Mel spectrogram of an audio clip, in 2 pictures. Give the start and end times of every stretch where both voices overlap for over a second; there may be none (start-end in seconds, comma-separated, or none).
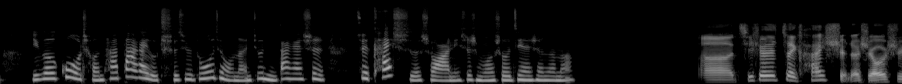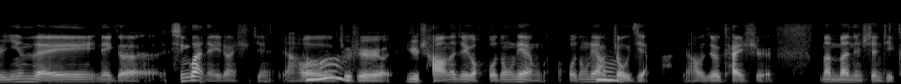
none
